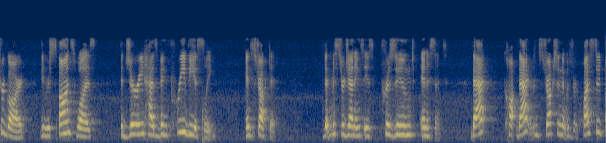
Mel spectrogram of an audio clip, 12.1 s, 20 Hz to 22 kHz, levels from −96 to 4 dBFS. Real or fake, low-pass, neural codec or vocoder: real; 7.2 kHz; none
